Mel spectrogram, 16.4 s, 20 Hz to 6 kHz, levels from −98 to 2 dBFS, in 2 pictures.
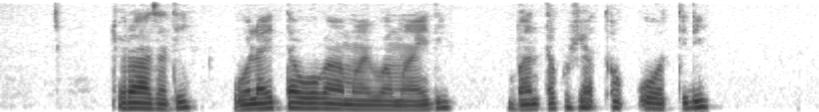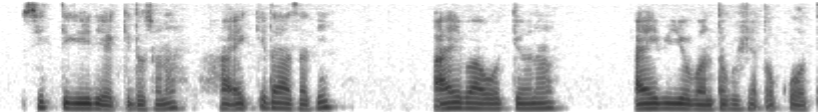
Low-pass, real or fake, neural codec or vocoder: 5.4 kHz; real; none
